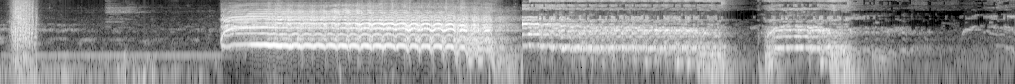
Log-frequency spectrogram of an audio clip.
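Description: A horse whinnying: one long, loud whinny with a quavering pitch, followed by two shorter ones.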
